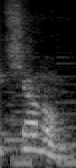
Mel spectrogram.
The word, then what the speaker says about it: Cianò: gustiamo il caffè perché Ciano cianò non è altro che il mio cognome Io mi chiamo Ciano Ciano ho messo l'accento così rende più chic rende più qualcosa di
